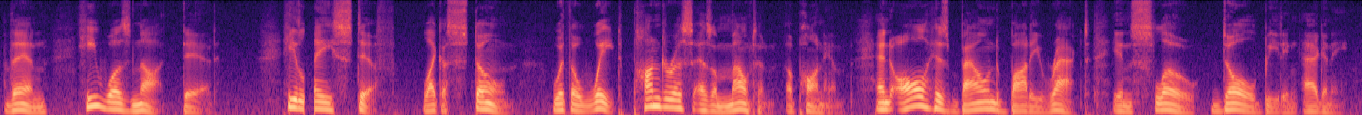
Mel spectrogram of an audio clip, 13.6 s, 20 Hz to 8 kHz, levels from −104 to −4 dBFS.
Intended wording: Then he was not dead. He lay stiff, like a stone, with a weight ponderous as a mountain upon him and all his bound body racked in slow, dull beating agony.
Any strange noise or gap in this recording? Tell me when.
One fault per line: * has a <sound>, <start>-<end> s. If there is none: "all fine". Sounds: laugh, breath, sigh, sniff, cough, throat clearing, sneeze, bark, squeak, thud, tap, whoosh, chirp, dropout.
* has a dropout, 3.0-3.1 s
